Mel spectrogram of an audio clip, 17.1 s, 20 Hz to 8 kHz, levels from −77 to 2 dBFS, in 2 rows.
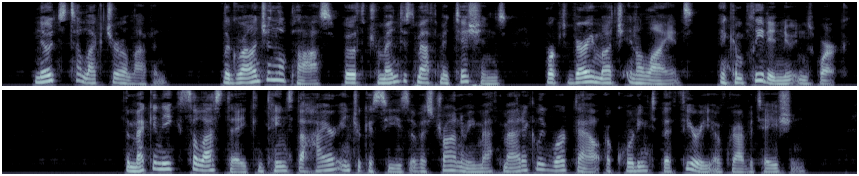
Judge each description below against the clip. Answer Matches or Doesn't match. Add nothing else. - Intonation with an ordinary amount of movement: Doesn't match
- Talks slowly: Matches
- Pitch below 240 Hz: Matches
